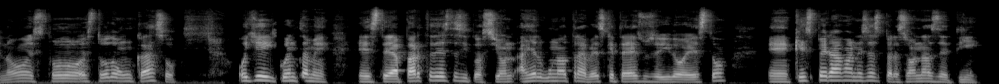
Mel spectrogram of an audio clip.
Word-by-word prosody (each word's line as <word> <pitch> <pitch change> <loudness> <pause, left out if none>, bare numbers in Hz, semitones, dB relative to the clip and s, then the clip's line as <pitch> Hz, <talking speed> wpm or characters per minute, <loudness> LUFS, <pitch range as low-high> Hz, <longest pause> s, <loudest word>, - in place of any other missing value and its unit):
¿no? 135 +8 -5
Es 135 - -1
todo 145 0 -1
es 140 - -2
todo 160 +3 -2
un 150 -2 -4
caso. 170 +4 -1 0.6
Oye, 185 +3 +3
y 165 -5 +1
cuéntame, 165 -7 -1 0.3
este, 130 0 +5
aparte 155 +8 +3
de 185 - +2
esta 180 -1 -1
situación, 130 -2 0
¿hay 135 +4 -1
alguna 165 -1 -2
otra 160 -3 -2
vez 130 +2 +1
que 150 - -3
te 130 - -1
haya 135 0 +1
sucedido 120 -2 -2
esto? 145 +11 +1 0.4
Eh, 130 -2 +1
¿qué 175 - +2
esperaban 185 0 +2
esas 175 -1 -1
personas 130 +2 -1
de 115 -2 -2
ti? 100 -1 -10
140 Hz, 185 wpm, -25 LUFS, 125-170 Hz, 0.6 s, este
